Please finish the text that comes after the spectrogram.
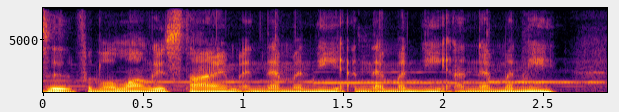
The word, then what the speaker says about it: anemone: Anemone. Anemone. Anemone. You would think it be enomin like enomes. No it's anemone.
